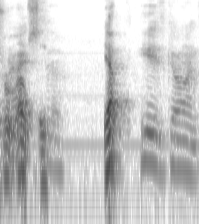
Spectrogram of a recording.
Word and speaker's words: Roissy: I think it's spelled it Roissy. I think that's how they spelled it. But it's Roissy.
